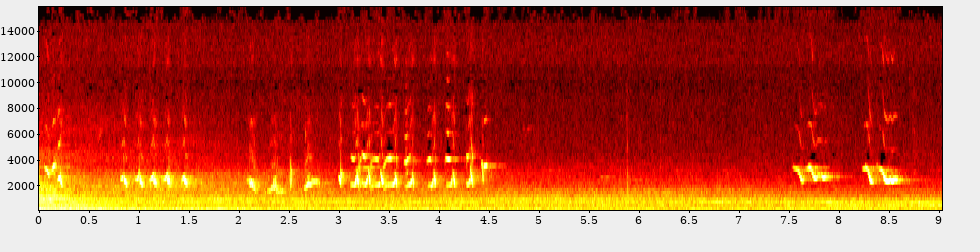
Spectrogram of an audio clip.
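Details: Mockingbird singing in short bursts of repeated chirpy, trilled notes, then a pause and a couple of sharper whistled phrases near the end, over steady outdoor background noise.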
